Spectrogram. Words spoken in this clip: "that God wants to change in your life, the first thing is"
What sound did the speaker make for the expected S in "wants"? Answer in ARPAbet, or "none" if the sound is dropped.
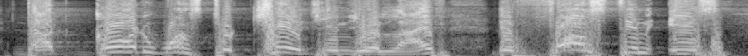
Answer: S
